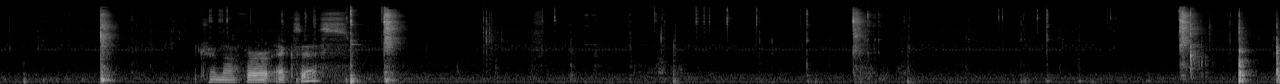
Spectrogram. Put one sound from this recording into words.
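Scissors snip through a wire.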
